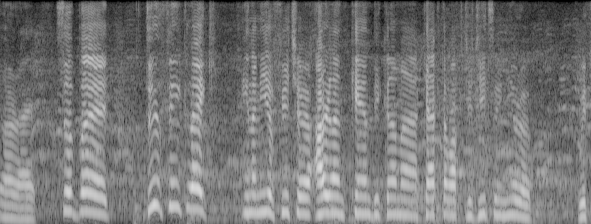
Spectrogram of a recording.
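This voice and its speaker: A man's high voice with a Portuguese accent, with long, frequent pauses, over noticeable background noise. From Brazil, Rio de Janeiro. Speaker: podcast host. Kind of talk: casual interview.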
